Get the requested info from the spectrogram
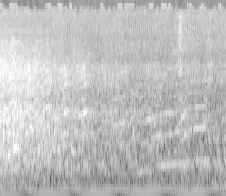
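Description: Audience laughing and chuckling faintly, the laughter fading away over the first second into scattered soft chuckles.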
